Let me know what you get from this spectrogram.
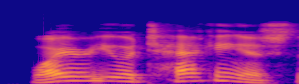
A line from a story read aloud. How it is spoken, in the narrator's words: the people of the town cried out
